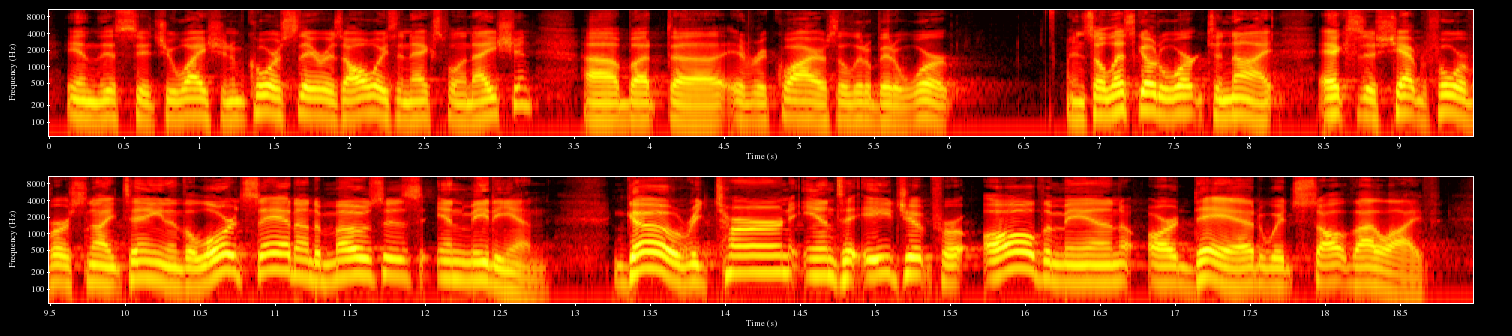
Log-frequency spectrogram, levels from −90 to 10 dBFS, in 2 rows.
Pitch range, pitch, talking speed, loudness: 115-160 Hz, 135 Hz, 170 wpm, -19 LUFS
